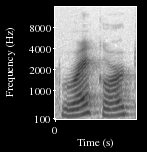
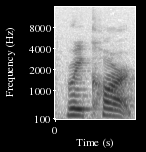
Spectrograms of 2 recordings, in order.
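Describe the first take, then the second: First: Record stressed on RE, noun REcord; Record with the weight on the first syllable. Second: Record stressed on CORD, verb reCORD; record with the weight on the second syllable; last-syllable stress. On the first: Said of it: "haciendo énfasis en la primera sílaba". (Record con énfasis en la primera sílaba) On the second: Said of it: "haciendo énfasis en la última sílaba". (record con énfasis en la última sílaba) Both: Shown as a demonstration.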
